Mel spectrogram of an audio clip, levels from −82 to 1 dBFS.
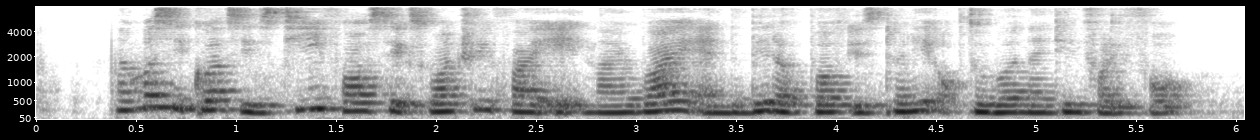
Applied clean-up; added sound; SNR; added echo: neural separator model SepFormer DNS4.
